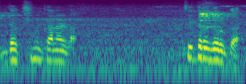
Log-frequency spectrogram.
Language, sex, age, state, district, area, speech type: Kannada, male, 60+, Karnataka, Shimoga, rural, spontaneous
